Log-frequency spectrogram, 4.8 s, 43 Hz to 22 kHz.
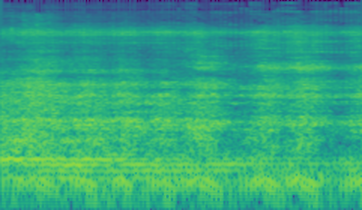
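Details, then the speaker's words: Honda Click 125 scooter that would not start, with lights flickering; three faulty switches were found (brake light, sidestand), and the fuel pump motor is fine. It now burbles along at a low, slightly uneven idle with no clatter or squeal, running normally. "Bale walang problema yung kanyang fuel motor ano yung fuel pump motor. Ayan umandar na yung motor."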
